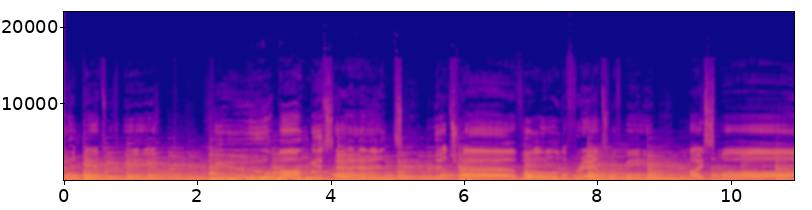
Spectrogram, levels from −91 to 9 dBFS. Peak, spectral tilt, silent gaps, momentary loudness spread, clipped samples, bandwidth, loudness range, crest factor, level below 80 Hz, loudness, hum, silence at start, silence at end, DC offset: -4 dBFS; -5.5 dB/octave; none; 5 LU; under 0.1%; 13.5 kHz; 1 LU; 14 dB; -36 dBFS; -20 LUFS; none; 0 s; 0 s; under 0.1%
